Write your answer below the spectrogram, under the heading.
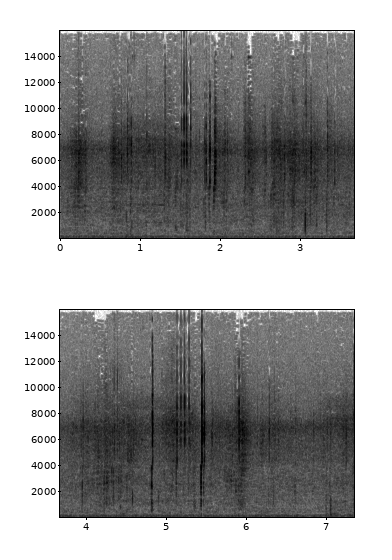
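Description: Outdoor ambience: a steady low rumble with scattered sharp clicks and crackles, the loudest pair about five seconds in.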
